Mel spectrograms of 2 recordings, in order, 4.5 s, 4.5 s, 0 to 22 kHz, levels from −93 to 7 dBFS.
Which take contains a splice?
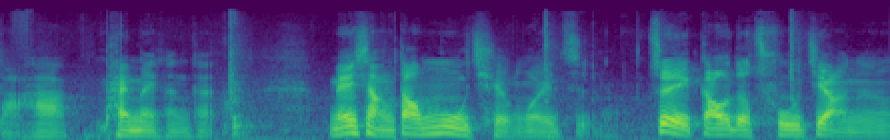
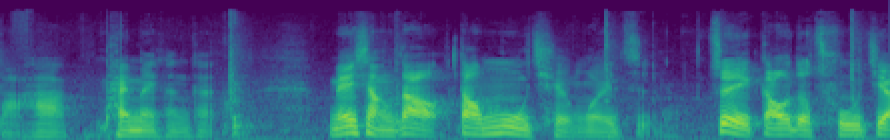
first; 1 cut; at 2.0 s

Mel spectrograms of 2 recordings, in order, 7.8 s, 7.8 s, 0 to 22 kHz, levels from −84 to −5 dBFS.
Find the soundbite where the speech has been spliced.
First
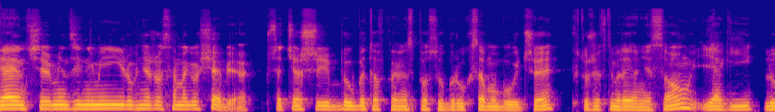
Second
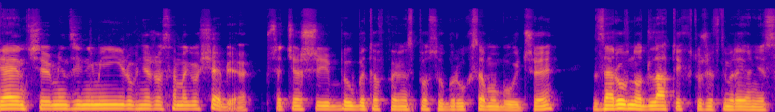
first; 1 cut; at 5.7 s

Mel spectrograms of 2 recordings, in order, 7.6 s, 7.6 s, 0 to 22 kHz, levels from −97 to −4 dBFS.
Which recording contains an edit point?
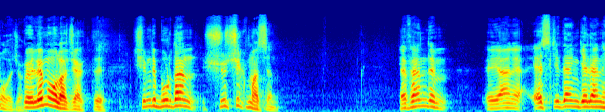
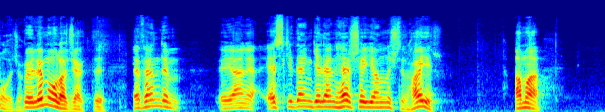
second; 2 cuts; at 1.6 s, 6.3 s

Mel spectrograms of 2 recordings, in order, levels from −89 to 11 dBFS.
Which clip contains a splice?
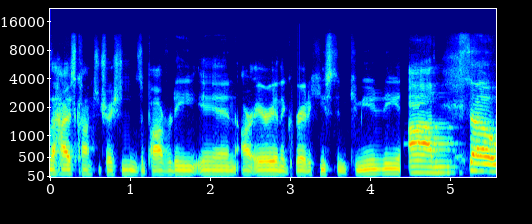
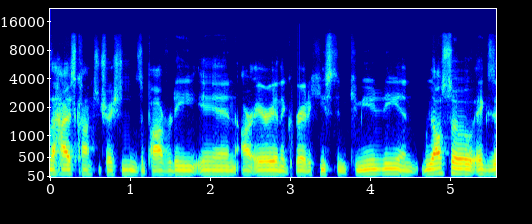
first; 1 cut; at 4.4 s

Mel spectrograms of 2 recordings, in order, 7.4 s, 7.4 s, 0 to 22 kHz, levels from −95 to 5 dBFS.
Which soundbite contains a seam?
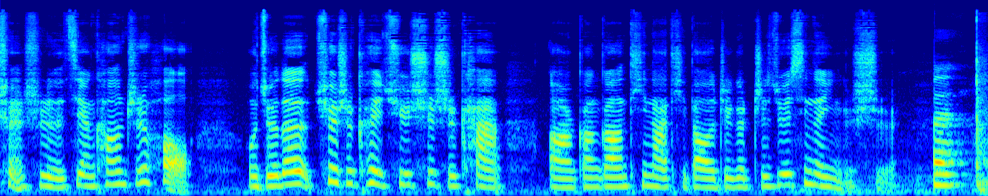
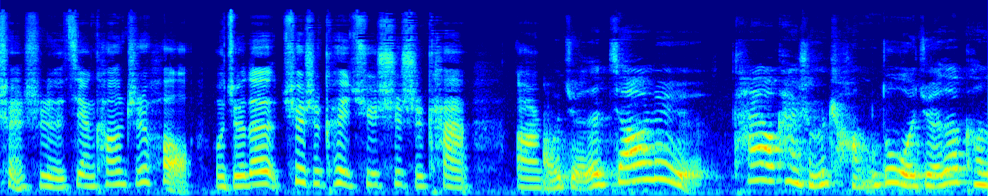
second; 3 cuts; at 1.5 s, 4.1 s, 5.4 s

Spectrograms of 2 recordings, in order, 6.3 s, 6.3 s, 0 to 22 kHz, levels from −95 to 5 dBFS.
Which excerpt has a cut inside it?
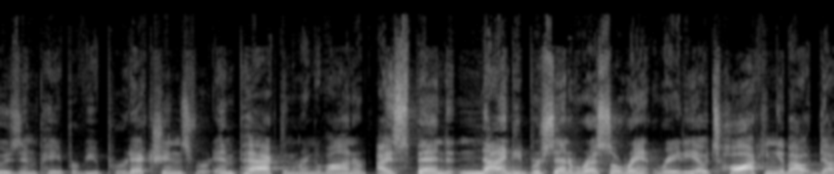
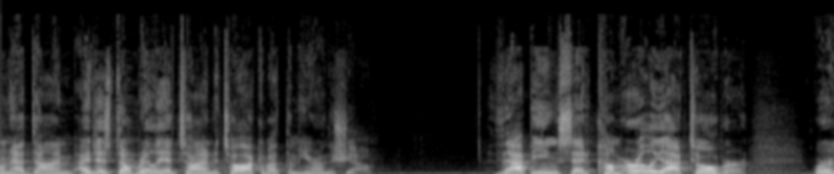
first; 1 cut; at 2.7 s

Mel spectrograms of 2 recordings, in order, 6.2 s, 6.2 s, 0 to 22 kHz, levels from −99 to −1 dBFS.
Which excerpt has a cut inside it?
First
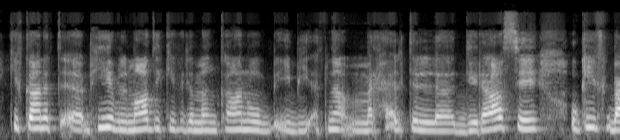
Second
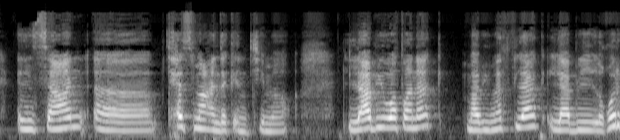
second; 1 cut; at 1.6 s

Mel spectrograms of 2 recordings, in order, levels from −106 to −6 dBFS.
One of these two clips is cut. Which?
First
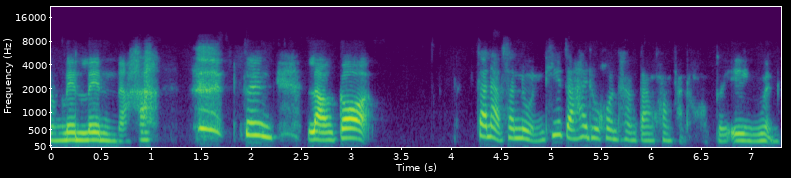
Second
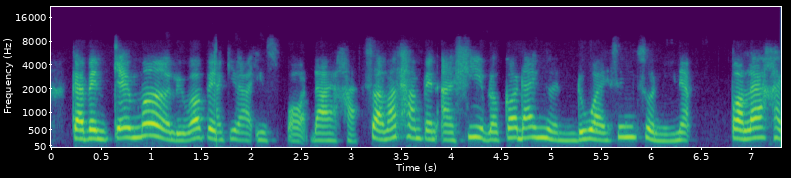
second; 2 cuts; at 1.7 s, 3.1 s

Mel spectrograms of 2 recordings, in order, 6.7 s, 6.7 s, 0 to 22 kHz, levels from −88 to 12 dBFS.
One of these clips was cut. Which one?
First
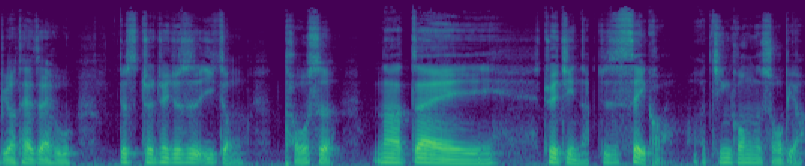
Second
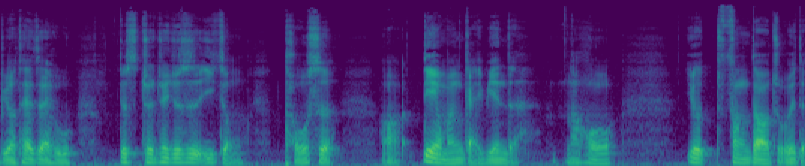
first; 2 cuts; at 3.0 s, 4.9 s

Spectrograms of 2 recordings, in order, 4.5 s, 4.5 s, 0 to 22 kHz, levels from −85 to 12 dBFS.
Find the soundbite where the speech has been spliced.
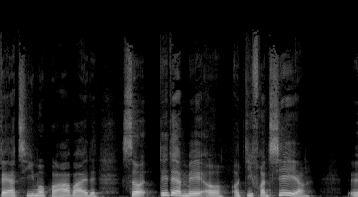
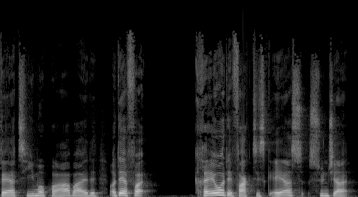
second; 1 cut; at 1.3 s

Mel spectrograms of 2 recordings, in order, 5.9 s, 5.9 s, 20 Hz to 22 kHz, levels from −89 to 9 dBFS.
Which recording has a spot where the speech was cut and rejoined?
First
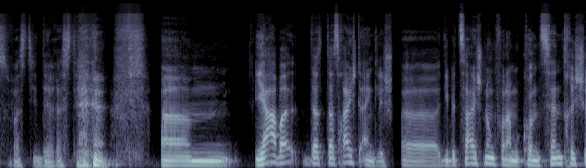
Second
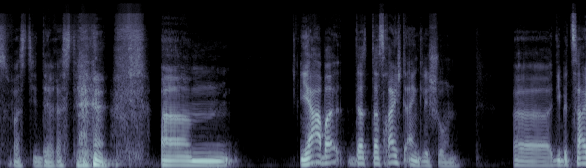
first; 2 cuts; at 2.5 s, 3.9 s

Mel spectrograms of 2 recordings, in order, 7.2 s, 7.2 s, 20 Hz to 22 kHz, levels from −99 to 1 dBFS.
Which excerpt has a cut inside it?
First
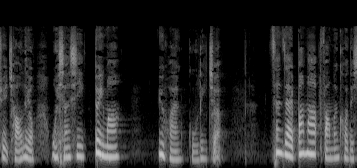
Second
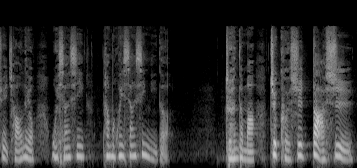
first; 1 cut; at 1.7 s

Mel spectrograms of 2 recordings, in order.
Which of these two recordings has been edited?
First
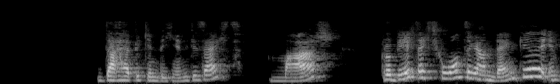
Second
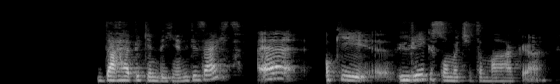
second; 2 cuts; at 2.6 s, 3.9 s

